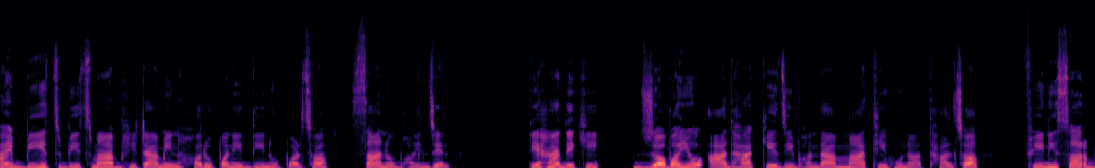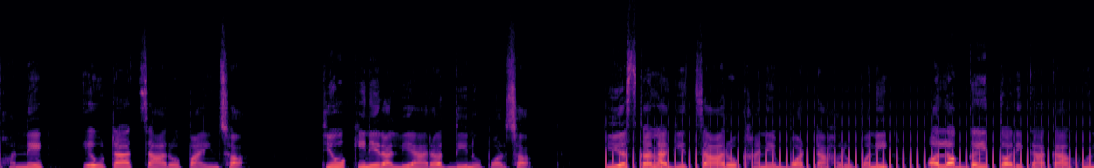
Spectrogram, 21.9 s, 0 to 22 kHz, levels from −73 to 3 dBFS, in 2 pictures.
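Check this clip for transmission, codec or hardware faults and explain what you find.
There's one fault here. From 17.00 to 21.85 s a train of clicks runs, about seventy evenly spaced ticks at 14.5 per second, spiking roughly 20 dB above the speech, likely from interference or a faulty connection or power supply.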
